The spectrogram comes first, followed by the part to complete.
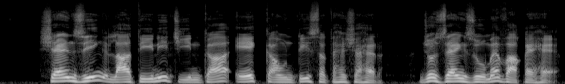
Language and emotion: Urdu, neutral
